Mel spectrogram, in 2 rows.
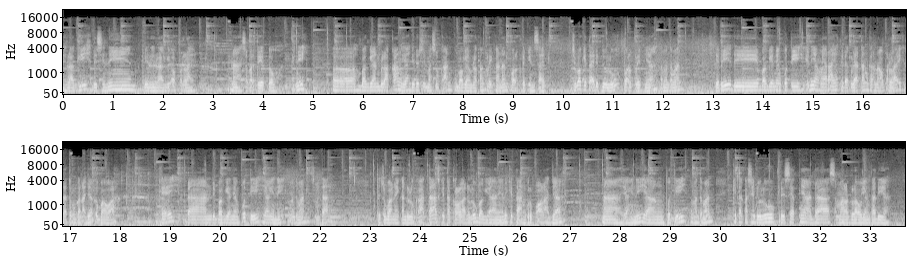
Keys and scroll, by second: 6.2 ctrl+z, 13.1 ctrl+z, 15.6 ctrl+z, 17.3 ctrl+End, 17.5 ctrl+End, 17.8 ctrl+End, 20.7 ctrl+z, 23.4 ctrl+z, 25.2 ctrl+z.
